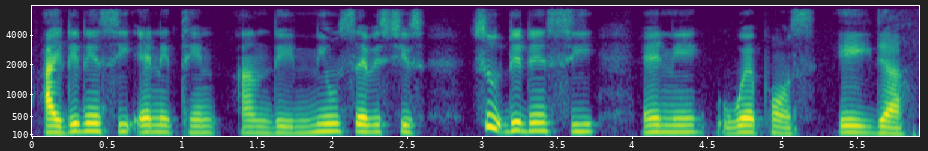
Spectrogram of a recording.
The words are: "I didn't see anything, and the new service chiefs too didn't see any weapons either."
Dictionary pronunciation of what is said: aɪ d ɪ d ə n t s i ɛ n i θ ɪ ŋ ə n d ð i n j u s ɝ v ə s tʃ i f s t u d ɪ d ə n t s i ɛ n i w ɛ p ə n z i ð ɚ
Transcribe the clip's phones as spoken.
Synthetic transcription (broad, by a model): aɪ d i d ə n t s i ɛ n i t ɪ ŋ ə n d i n j u s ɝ v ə s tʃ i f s t u d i d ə n t s i ɛ n i w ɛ p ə n s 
